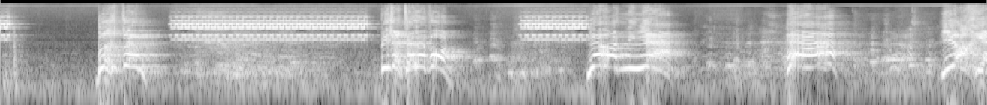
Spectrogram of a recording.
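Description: A young man talks animatedly.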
